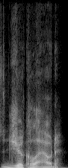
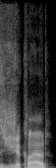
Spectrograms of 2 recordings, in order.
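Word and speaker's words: G Cloud: the cloud Cloud exactly the Creator says it's ju Cloud yeah because the because the G stands for graphics so it's Aja Cloud exactly right you understand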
